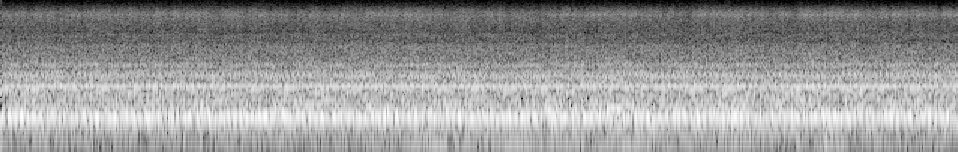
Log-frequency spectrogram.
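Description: Film projector running: a steady whirring hum with a constant low tone and a fainter higher one.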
